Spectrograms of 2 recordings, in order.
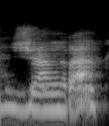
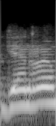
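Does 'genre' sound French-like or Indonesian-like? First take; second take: French-like; Indonesian-like. First: The word is said with a French-like sound. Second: The word is said with an Indonesian-like sound. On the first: "Seperti agak Prancis gitu ya" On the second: "pasti artis-artisnya bilang"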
